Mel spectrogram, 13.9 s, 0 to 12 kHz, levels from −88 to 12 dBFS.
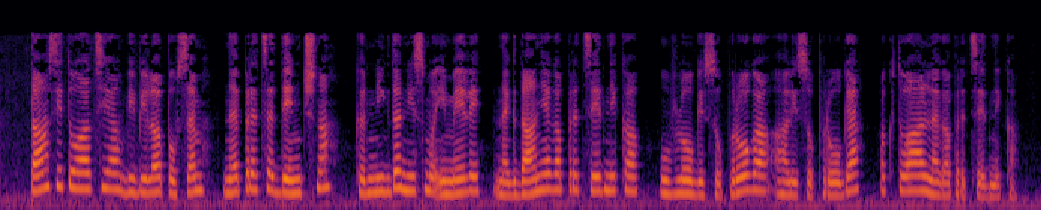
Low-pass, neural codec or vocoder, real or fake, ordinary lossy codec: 7.2 kHz; none; real; MP3, 32 kbps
